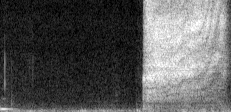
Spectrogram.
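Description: A loud hissing 'pshh' that a child makes with his mouth as a sound effect during toy play. It starts about a second and a half in and lasts under a second, after a small click of a toy being handled at the start.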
